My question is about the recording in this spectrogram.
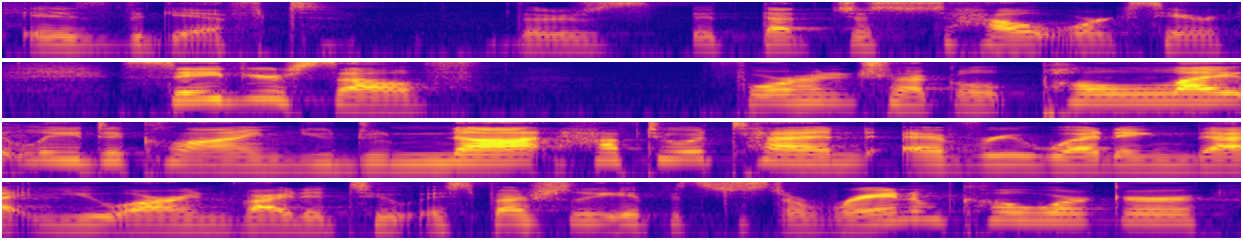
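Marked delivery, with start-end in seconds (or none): none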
